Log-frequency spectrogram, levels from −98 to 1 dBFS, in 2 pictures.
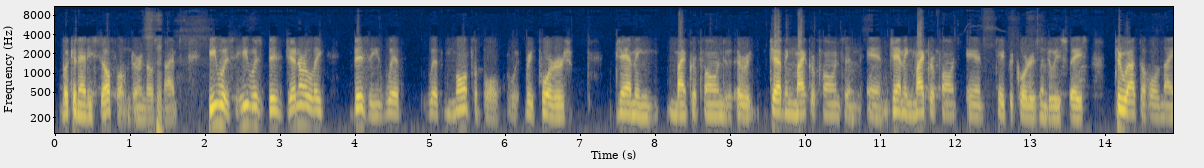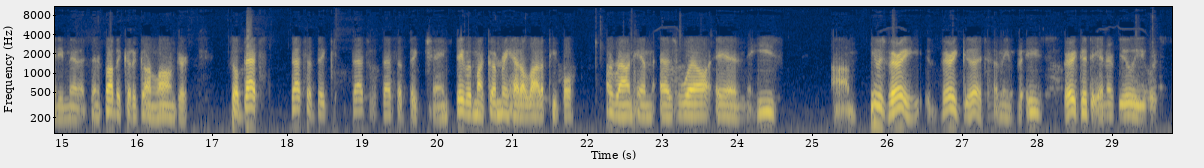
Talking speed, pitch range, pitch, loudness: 170 wpm, 105-120 Hz, 110 Hz, -18 LUFS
